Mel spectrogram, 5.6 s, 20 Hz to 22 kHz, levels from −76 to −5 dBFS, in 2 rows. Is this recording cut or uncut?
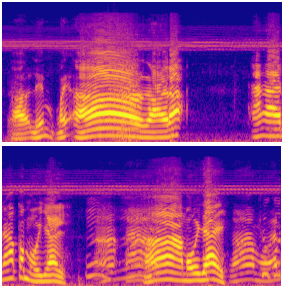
uncut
